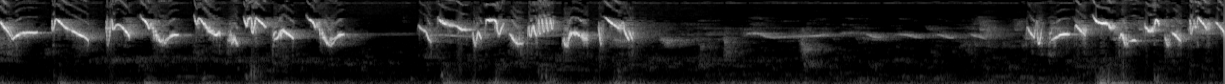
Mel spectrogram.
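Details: Lively black-throated canary song: three bursts of rapid, swooping high whistles, split by brief pauses and a soft, wavering thin phrase.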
